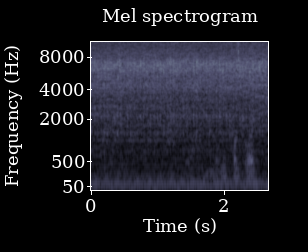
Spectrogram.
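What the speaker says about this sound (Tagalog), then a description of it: "Abangan natin to kung maganda na bang ikot ng makina." A car engine runs after repair work, a steady low idling hum with a faint rhythmic pulse, while voices come in briefly toward the end.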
